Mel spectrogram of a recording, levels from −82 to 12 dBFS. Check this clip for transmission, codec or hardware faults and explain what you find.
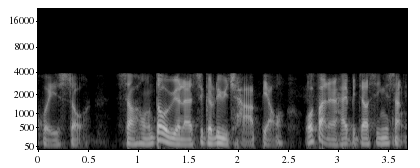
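No transmission, codec or hardware faults turn up in this speech. It has come through a working call path, with nothing above 4 kHz, which fits a narrowband codec such as G.711 mu-law at 64 kbps.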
